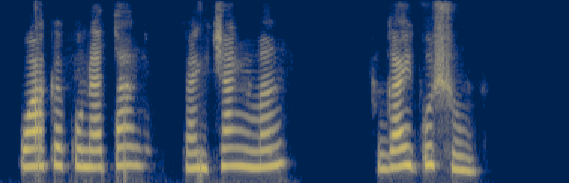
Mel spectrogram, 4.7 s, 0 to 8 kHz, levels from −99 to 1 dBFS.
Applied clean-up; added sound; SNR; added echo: neural mask model Resemble Enhance denoiser.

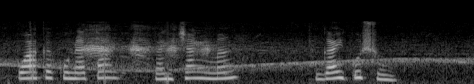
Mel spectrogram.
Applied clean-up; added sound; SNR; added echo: none; Bird / Fowl; 9 dB; none.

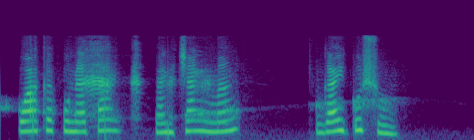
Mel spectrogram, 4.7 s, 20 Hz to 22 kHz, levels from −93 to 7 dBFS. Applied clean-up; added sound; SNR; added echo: neural mask model RNNoise.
